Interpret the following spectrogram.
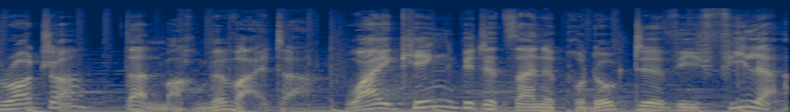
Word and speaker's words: W-King: so eine Marke und vielleicht sollten wir erstmal klären, warum es ausgesprochen Y King und nicht W King heißt, was ja im Englischen eigentlich richtig wäre.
